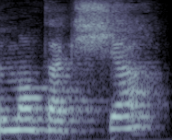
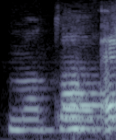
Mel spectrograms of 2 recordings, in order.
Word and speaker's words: Mantak Chia: sûr les livres de Mantak Chia, qui est le maître incontesté du Tao actuellement depuis des décennies. Mantak ok. Ça Chia, s'écrit comment, Mantaksha? M-A-N-T-A-K, M-A-N-T-A-K, Chia, comme les graines de chia, C-H-I-A.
